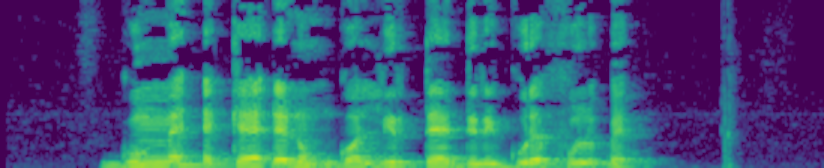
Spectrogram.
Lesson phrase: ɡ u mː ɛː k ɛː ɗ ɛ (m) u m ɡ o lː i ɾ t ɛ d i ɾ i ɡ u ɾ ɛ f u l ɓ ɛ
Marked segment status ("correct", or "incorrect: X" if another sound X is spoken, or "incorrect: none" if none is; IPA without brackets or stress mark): incorrect: n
